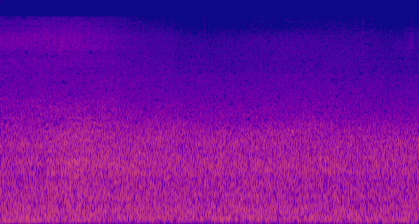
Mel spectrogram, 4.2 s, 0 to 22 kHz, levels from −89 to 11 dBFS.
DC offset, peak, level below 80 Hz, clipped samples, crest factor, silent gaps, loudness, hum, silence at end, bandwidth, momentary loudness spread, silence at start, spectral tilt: under 0.1%; -24 dBFS; -56 dBFS; under 0.1%; 14 dB; none; -37 LUFS; none; 0 s; 16.5 kHz; 3 LU; 0 s; -4.5 dB/octave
